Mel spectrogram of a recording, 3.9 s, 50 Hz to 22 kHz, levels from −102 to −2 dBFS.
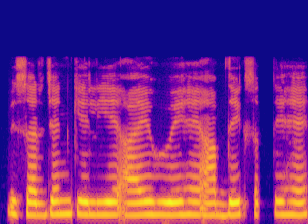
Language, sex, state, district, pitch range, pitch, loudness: Hindi, female, Bihar, Kaimur, 215-225 Hz, 220 Hz, -13 LUFS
